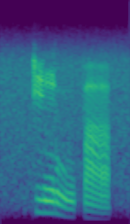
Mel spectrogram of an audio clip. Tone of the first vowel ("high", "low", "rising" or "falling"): high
